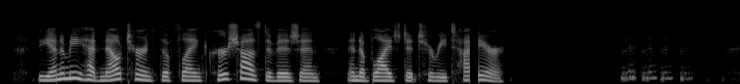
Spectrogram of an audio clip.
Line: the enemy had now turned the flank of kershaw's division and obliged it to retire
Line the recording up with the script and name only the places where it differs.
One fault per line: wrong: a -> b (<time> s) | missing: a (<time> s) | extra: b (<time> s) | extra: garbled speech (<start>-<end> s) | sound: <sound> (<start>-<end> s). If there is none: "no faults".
missing: of (2.1 s)
sound: dropout (4.7-4.8 s)
sound: laugh (6.2-6.9 s)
